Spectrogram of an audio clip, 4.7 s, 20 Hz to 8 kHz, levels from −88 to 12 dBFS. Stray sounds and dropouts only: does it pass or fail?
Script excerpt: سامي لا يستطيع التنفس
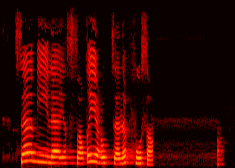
pass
